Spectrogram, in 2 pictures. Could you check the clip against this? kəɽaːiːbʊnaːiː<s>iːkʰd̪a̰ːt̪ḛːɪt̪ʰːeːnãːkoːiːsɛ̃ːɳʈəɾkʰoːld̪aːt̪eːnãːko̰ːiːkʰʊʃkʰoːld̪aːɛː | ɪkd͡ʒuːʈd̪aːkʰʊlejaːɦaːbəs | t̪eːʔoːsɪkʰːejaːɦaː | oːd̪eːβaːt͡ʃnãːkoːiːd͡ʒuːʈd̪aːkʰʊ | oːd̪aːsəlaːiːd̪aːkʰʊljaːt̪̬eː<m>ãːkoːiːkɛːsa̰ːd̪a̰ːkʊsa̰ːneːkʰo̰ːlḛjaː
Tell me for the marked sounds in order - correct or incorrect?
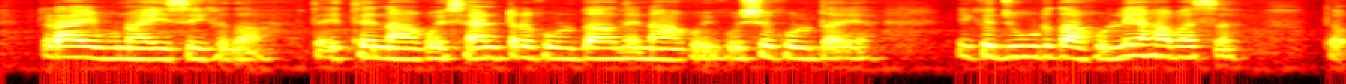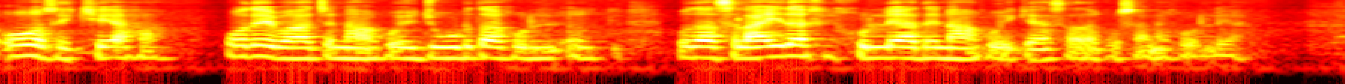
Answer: correct, incorrect

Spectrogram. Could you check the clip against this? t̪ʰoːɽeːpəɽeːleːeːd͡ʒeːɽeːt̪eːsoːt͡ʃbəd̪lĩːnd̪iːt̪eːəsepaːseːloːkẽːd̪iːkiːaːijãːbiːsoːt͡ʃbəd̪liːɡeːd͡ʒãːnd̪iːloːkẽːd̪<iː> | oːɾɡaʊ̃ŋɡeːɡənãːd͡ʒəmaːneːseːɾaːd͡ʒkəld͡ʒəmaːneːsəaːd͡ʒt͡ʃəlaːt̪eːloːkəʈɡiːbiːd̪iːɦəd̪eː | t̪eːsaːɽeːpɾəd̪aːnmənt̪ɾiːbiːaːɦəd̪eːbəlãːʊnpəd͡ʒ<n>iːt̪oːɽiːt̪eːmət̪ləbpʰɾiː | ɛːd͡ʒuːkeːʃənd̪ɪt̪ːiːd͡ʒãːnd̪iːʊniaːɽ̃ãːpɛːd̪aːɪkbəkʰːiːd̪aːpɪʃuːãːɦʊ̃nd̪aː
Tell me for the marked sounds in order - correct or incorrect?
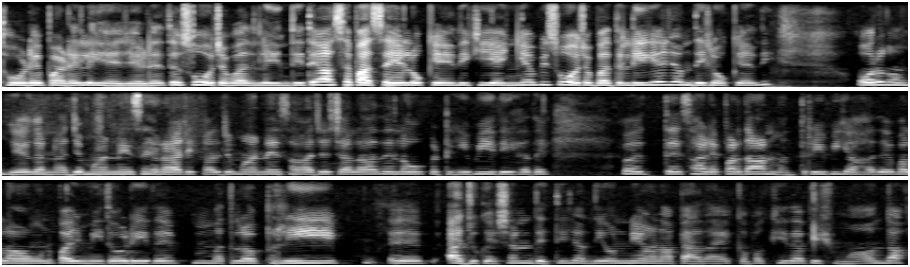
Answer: correct, incorrect

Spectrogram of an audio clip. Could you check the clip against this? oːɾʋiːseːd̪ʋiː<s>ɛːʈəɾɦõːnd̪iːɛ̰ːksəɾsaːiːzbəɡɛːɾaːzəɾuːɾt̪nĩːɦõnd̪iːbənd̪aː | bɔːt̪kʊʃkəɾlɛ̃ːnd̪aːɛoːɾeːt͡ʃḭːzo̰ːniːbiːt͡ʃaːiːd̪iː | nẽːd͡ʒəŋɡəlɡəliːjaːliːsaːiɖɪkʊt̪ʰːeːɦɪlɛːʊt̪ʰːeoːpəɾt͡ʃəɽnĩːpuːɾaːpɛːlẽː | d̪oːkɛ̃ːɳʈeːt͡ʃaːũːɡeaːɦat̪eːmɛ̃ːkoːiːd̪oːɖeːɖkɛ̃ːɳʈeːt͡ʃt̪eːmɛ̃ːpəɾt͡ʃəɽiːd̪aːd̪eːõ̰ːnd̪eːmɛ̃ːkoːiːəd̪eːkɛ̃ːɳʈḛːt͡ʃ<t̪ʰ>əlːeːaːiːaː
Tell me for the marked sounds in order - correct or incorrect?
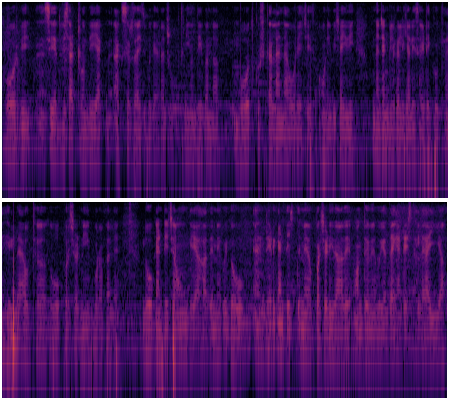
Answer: correct, correct

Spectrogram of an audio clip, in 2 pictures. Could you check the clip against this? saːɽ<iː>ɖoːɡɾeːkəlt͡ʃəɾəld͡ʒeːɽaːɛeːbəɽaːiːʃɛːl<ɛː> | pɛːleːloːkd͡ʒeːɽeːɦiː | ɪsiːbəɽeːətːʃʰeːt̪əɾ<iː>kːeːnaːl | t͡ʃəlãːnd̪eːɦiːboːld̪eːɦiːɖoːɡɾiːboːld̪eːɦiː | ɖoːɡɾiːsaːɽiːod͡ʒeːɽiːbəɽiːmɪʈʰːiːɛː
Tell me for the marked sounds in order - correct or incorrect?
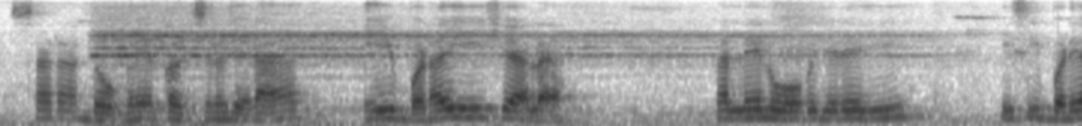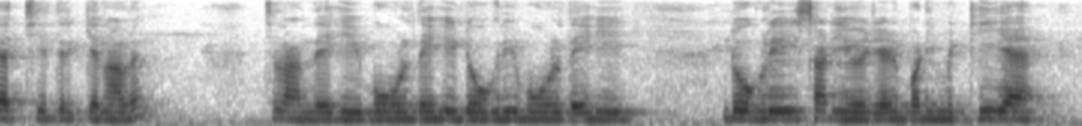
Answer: incorrect, correct, correct

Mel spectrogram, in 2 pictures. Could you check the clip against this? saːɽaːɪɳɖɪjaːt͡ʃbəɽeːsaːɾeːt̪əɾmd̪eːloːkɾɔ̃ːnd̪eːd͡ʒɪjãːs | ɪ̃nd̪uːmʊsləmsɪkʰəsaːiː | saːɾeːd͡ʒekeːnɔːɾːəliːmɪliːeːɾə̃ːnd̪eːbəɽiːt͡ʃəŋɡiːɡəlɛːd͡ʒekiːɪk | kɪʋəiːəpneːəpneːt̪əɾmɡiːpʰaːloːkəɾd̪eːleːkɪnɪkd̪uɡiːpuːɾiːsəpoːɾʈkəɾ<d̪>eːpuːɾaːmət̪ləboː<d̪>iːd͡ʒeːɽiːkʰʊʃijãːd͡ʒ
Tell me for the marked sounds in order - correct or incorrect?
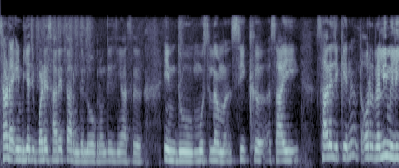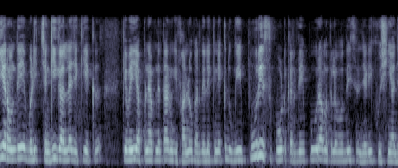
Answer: correct, correct

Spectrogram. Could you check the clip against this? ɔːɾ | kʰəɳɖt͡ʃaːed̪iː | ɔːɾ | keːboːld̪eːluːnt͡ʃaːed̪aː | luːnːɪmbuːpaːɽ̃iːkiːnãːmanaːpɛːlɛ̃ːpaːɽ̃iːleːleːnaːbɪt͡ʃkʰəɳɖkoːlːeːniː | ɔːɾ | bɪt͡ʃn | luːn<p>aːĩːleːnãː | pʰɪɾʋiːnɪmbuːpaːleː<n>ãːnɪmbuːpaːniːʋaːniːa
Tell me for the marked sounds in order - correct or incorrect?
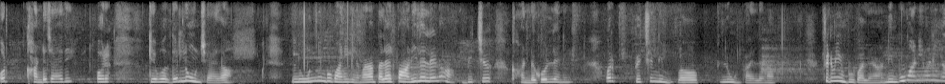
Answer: correct, correct

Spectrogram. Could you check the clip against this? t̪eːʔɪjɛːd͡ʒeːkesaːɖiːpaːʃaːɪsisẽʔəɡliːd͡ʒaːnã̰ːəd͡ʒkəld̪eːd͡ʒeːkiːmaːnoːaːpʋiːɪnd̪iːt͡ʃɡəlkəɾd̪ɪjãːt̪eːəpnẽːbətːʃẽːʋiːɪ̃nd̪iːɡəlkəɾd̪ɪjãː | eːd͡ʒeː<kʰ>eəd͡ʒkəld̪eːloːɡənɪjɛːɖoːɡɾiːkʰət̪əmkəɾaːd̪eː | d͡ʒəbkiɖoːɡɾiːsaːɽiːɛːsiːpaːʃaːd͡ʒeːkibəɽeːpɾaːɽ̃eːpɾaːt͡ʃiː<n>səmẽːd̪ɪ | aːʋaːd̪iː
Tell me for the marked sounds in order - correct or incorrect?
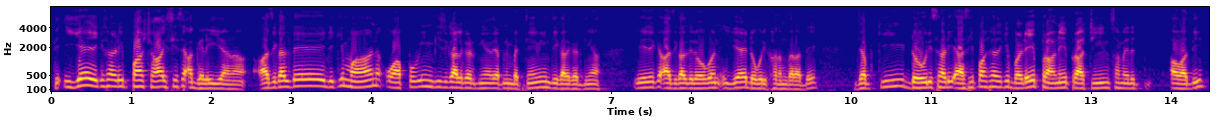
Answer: incorrect, correct

